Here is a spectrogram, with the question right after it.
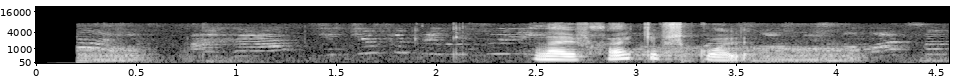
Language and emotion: Russian, neutral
